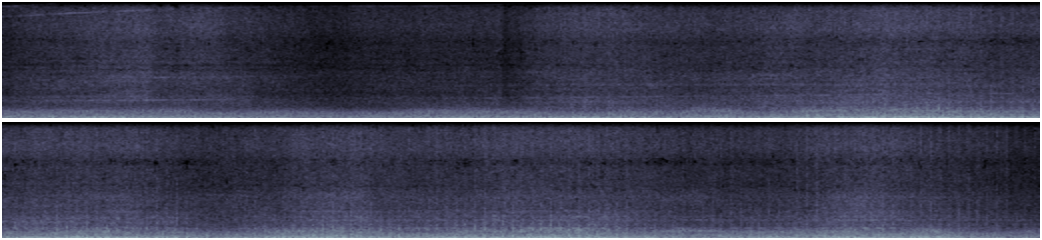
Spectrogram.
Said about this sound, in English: You decide to try and start the helicopter back up again.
